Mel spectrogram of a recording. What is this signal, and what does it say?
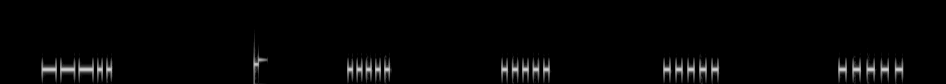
Morse code, heard as a keyed tone, about 23 wpm, spaced as for 7 wpm, 700 Hz. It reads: 8 5555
